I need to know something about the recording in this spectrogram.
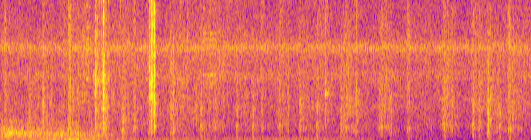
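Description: A rifle bolt clicks as it is reloaded.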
